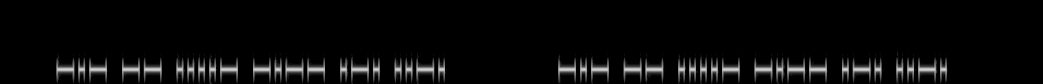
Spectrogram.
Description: Morse code, heard as a keyed tone, about 21 wpm, 700 Hz. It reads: KM4YRF KM4YRF
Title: USA Call Signs - 6 Characters - Repeated 3x - 22wpm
